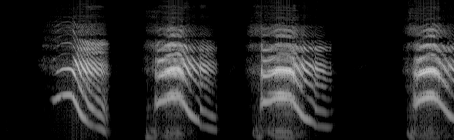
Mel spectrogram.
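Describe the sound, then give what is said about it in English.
A cow elk's estrus call, made during her period of fertility: four long, whining, nasal mews, each rising then sliding down in pitch, separated by short pauses, loud and clear with no other sound. “This is an estrus call. It's made by a cow elk during her period of fertility.”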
